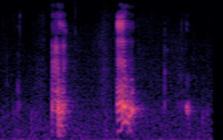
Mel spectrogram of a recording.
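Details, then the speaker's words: A baby boy with hiccups makes two abrupt, short voiced gulps about a second apart. "ryan has the hiccups hi my little man you're mommy's little man got the hiccups today's our first day without dad we're doing okay so far"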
